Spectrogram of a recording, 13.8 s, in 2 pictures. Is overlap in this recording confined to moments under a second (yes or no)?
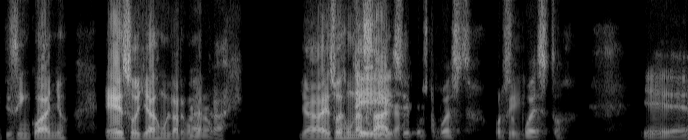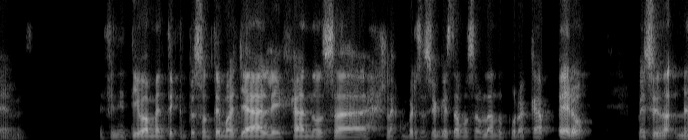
yes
